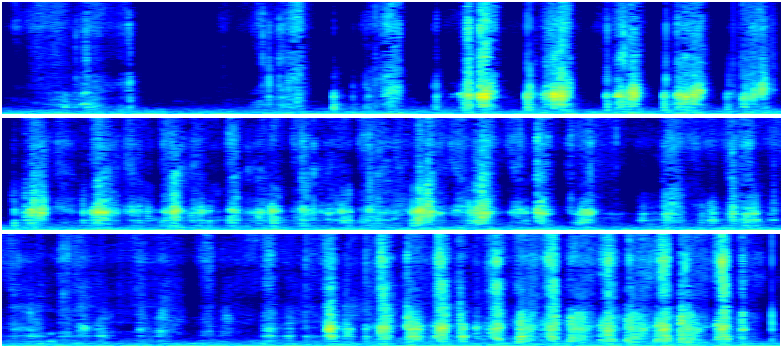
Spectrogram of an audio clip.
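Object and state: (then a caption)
High-heel shoe scratched with fingernails. A black high-heel pump with a tan sole is turned over while long acrylic nails scratch across the tan sole and the upper. The result is a quick run of short, dry, bright scratching strokes with a rasping texture and no ring after each stroke.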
